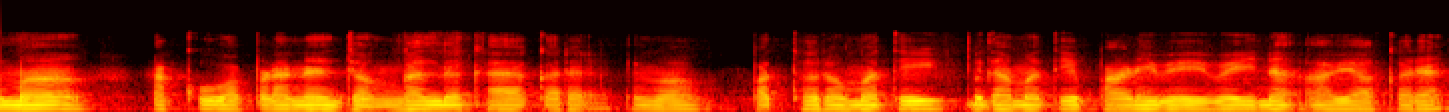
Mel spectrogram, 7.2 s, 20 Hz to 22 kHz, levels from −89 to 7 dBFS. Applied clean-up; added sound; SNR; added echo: neural separator model SepFormer DNS4.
